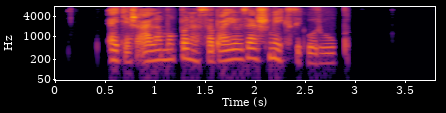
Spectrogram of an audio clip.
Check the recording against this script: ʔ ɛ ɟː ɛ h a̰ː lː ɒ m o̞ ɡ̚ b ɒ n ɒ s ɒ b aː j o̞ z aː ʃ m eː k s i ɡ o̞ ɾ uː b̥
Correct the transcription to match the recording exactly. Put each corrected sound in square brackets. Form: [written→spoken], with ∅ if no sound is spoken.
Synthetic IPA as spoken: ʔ ɛ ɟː ɛ [h→ʃ] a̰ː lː ɒ m o̞ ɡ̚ b ɒ n ɒ s ɒ b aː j o̞ z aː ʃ m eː k s i ɡ o̞ ɾ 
